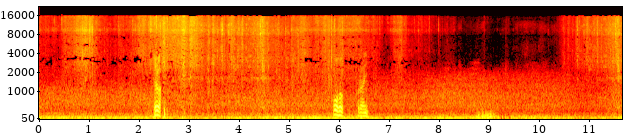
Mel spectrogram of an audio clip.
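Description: Dry grass rustles as a dog pushes through it.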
